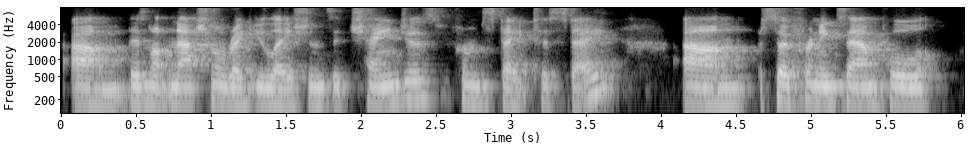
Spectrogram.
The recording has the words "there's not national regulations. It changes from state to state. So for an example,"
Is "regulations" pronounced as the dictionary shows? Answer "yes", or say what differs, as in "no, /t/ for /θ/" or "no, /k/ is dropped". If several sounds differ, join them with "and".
yes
